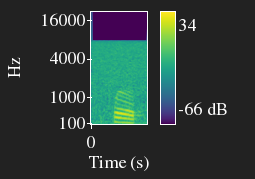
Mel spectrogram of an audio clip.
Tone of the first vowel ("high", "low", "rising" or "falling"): falling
